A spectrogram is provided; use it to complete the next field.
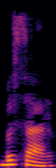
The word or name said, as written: besar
